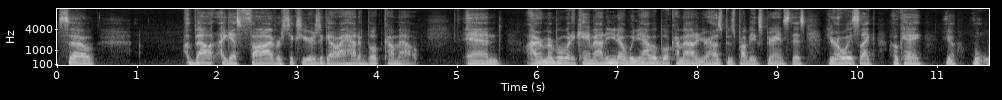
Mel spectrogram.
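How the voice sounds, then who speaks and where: A man hosting a podcast interview, upbeat and enthusiastic. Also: on the high side. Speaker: podcast host.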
